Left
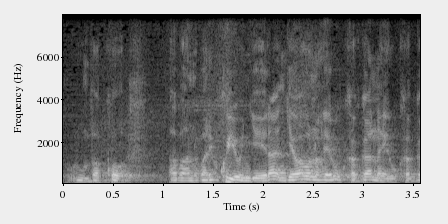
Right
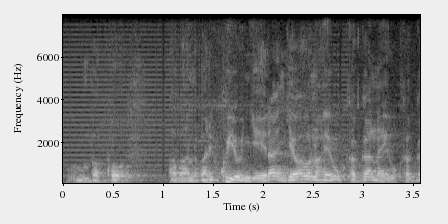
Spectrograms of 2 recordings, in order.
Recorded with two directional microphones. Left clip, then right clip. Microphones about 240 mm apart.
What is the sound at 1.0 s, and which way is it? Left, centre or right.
A man's voice, centre.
